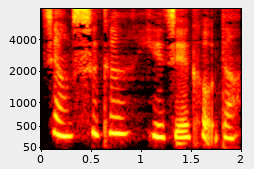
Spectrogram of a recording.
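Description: Storybook narrator, woman, very high voice, hushed half-whisper, slow. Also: creaky, no echo.

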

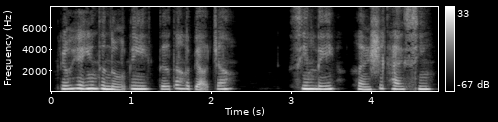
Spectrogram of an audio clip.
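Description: A woman narrating a story in a steady, even reading voice. Her pitch is high, yet the tone stays mellow and soft-edged. The recording is dry and close to the mic, with no room sound. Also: measured pace, dry recording. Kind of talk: scripted narration.

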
